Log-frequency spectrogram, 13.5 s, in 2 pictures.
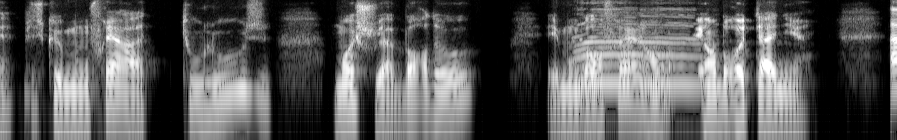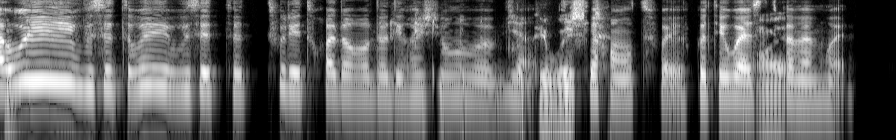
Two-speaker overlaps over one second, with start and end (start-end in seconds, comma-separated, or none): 4.3-5.5, 9.8-11.3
